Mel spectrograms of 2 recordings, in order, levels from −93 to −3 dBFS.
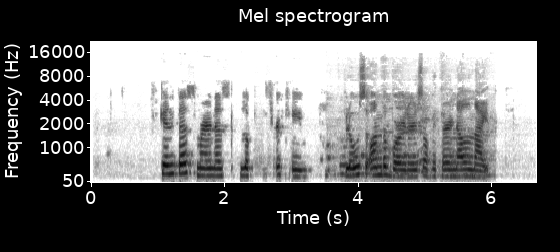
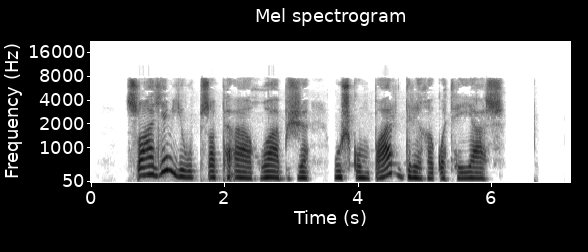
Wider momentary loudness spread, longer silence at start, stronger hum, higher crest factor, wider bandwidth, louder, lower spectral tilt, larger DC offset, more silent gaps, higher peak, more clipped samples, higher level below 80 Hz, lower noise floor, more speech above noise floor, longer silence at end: first, 11 LU vs 8 LU; first, 1.05 s vs 0.55 s; neither; about the same, 16 dB vs 16 dB; first, 13.5 kHz vs 7.8 kHz; about the same, -17 LUFS vs -16 LUFS; about the same, -4.5 dB/octave vs -5 dB/octave; neither; neither; about the same, -2 dBFS vs 0 dBFS; neither; about the same, -62 dBFS vs -58 dBFS; second, -65 dBFS vs -77 dBFS; second, 49 dB vs 61 dB; second, 0.7 s vs 1.05 s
